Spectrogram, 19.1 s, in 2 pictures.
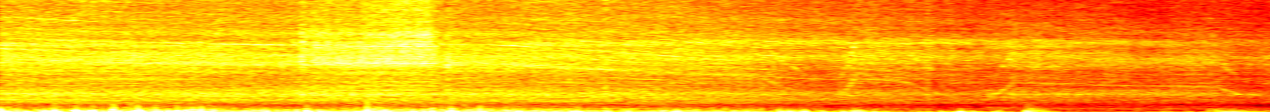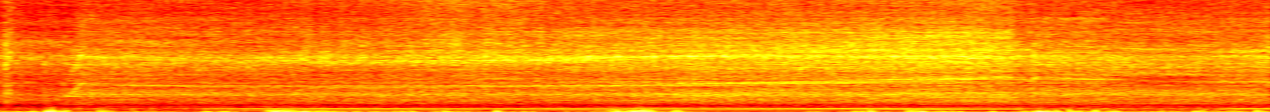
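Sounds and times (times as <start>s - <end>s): wind buffeting microphone: 0.0s - 8.0s
motorcycle engine running: 0.0s - 19.0s.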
